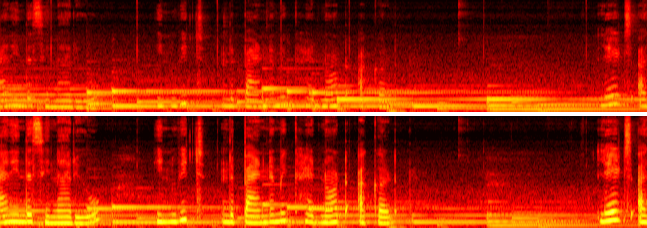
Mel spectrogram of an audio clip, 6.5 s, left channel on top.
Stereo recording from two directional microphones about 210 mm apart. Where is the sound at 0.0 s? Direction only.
45° right (ahead or behind).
